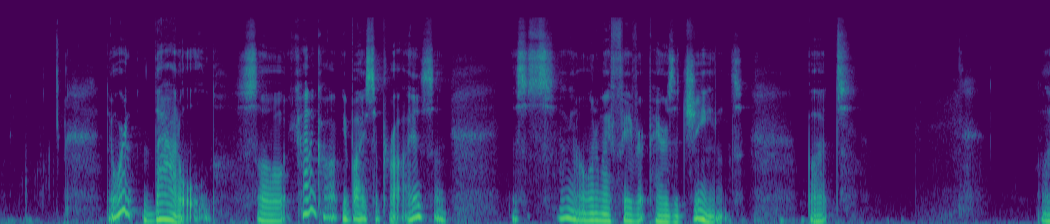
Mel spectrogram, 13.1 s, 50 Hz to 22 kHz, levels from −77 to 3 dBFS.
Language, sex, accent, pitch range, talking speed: English, male, American, 100-130 Hz, 120 wpm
